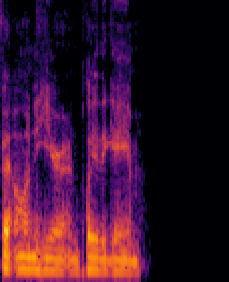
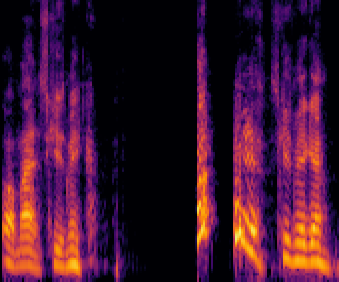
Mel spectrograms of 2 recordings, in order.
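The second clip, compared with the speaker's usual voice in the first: after a sneeze; 10 semitones higher, 9 dB louder than usual. Real, not acted. Sneezing during the stream.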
